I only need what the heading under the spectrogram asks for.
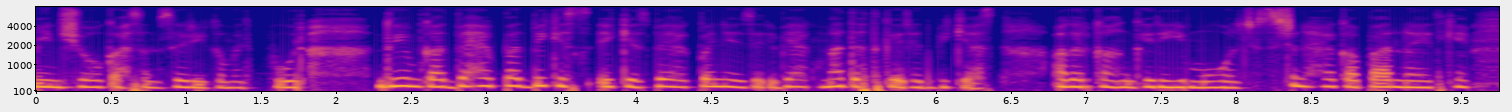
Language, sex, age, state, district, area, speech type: Kashmiri, female, 18-30, Jammu and Kashmir, Kupwara, rural, spontaneous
